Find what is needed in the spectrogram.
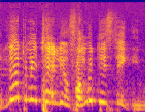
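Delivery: high-pitched butting in; eager interruption. Acted. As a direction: barge in high over the interviewer. Witness butts in over the reporter.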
